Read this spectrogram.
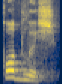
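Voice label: "кодлысь", Komi, female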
